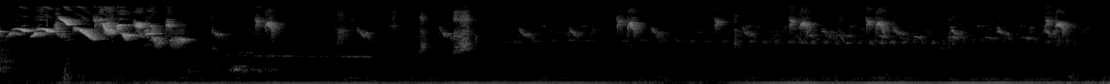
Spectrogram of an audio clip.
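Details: Rufous-collared sparrow (tico-tico) from a bird breeder, heated males with lively females: a loud two-second burst of high, slurred warbling notes, then sharp high chirps and short twittering phrases repeated irregularly, over a low steady hum.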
